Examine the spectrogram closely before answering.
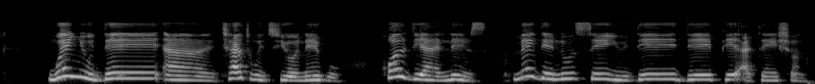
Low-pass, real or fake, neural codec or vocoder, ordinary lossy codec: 7.2 kHz; real; none; MP3, 64 kbps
